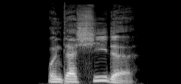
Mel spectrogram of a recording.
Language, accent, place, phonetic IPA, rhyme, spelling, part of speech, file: German, Germany, Berlin, [ˌʊntɐˈʃiːdə], -iːdə, unterschiede, verb, De-unterschiede.ogg
- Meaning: first/third-person singular subjunctive II of unterscheiden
